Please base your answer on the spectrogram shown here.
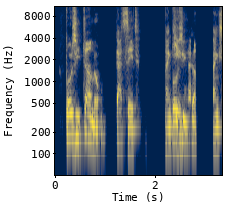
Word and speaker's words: Positano: the next one uh posted tonato is it n um the next track um I probably not pronouncing that very well POS it Oho I think it is Positano that's it thank you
